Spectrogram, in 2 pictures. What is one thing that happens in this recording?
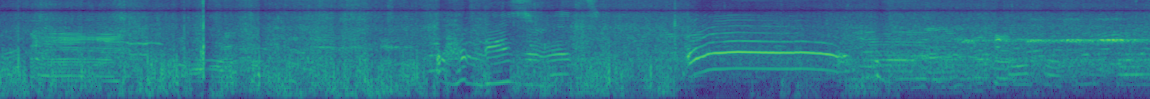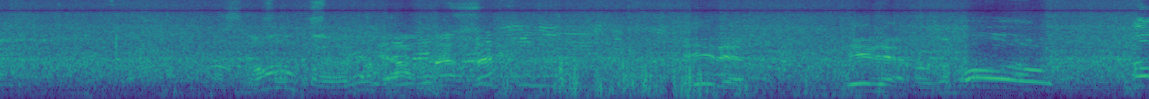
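Water splashes as riders slide down into a pool.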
